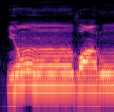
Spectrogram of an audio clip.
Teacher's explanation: You gotta do إخفاء. But do a kind of heavy إخفاء. Let your listener understand that the letter ظا comes after. Or a heavy letter comes after.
